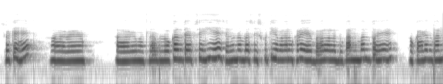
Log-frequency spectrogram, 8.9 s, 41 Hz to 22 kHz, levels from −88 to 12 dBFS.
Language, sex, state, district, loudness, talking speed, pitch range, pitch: Chhattisgarhi, female, Chhattisgarh, Raigarh, -26 LUFS, 190 wpm, 240-265 Hz, 255 Hz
